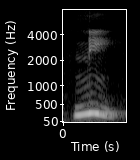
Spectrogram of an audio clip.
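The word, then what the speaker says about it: knee: नी। नी में साइलेंट कौन सा लेटर है? किसकी साउंड नहीं आ रही? के की साउंड नहीं आ रही, तो यहाँ पे के साइलेंट है।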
